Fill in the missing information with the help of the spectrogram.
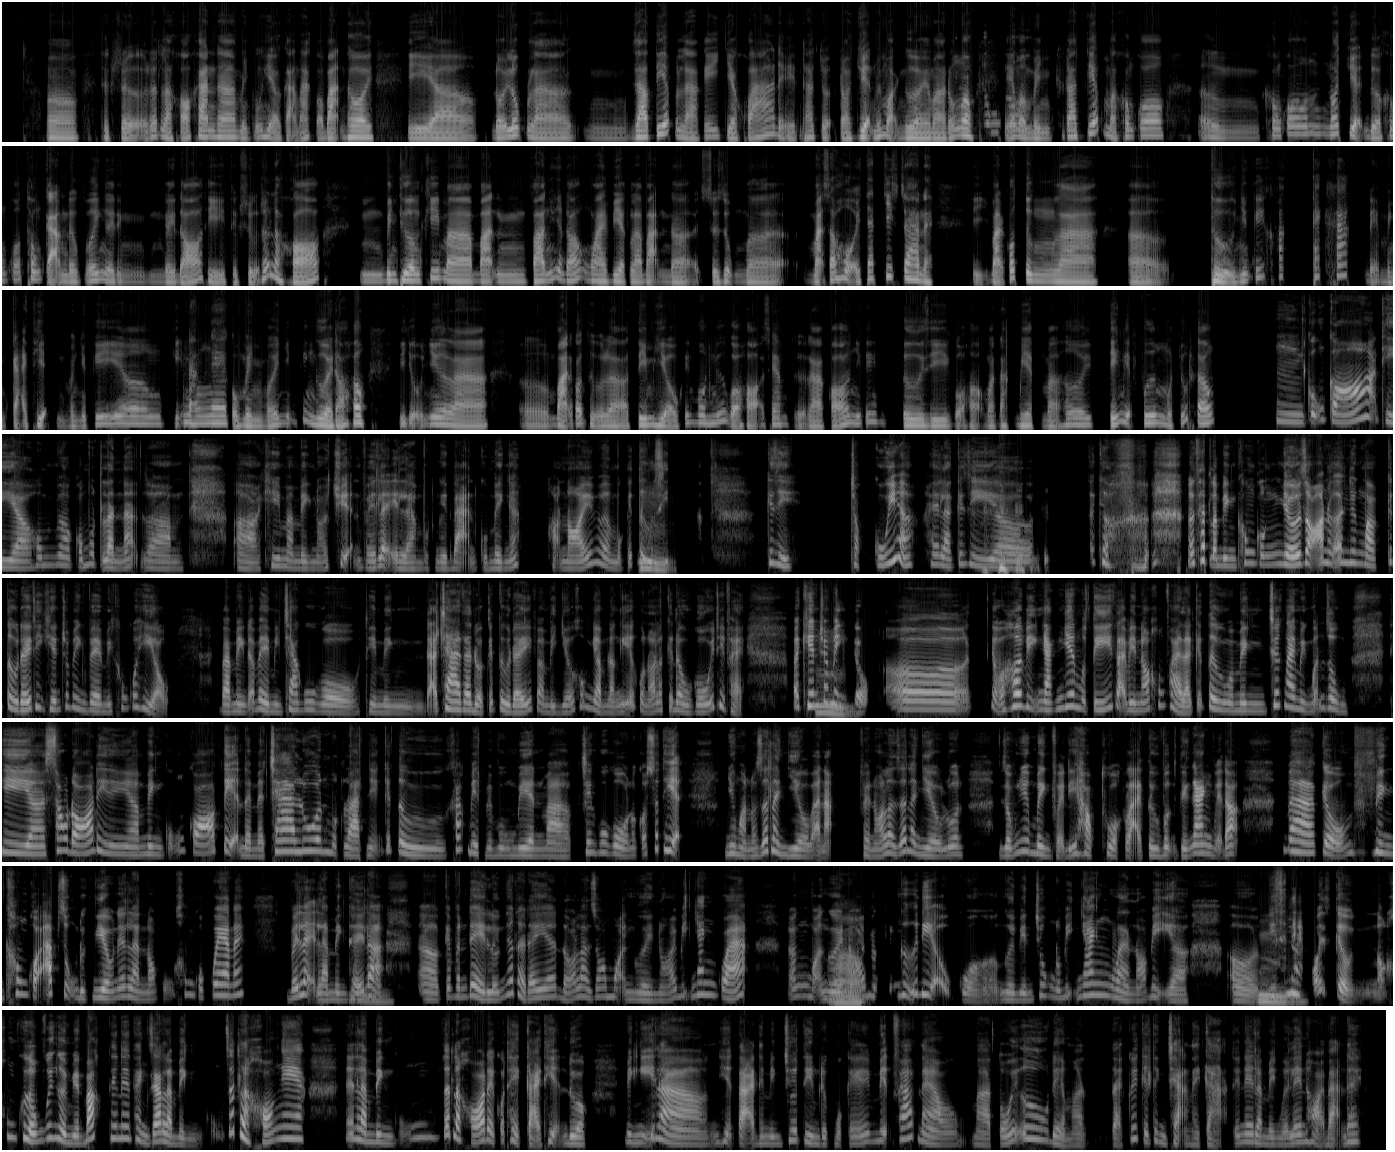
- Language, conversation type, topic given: Vietnamese, advice, Bạn đã từng cảm thấy tự ti thế nào khi rào cản ngôn ngữ cản trở việc giao tiếp hằng ngày?
- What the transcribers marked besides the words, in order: unintelligible speech; "Đúng" said as "đung"; unintelligible speech; laugh; other noise; tapping; laughing while speaking: "mình"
